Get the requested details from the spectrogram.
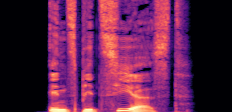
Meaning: second-person singular present of inspizieren
- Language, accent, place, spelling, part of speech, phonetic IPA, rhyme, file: German, Germany, Berlin, inspizierst, verb, [ɪnspiˈt͡siːɐ̯st], -iːɐ̯st, De-inspizierst.ogg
